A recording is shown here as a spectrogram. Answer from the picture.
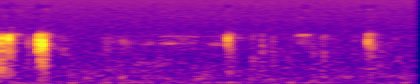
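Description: Near silence: room tone, with two faint short clicks at the very start and one more tiny tick about a second in.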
